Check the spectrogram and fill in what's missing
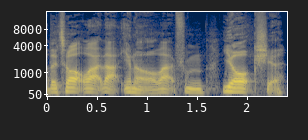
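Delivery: broad northern English accent; broad Yorkshire. Shown as a demonstration. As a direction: talk broad, like someone from Yorkshire. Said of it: "it's very broad".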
